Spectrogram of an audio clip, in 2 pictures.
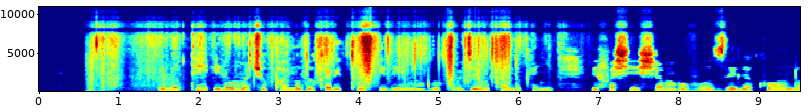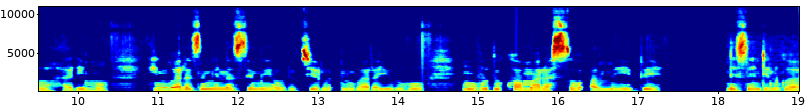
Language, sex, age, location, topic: Kinyarwanda, female, 18-24, Kigali, health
